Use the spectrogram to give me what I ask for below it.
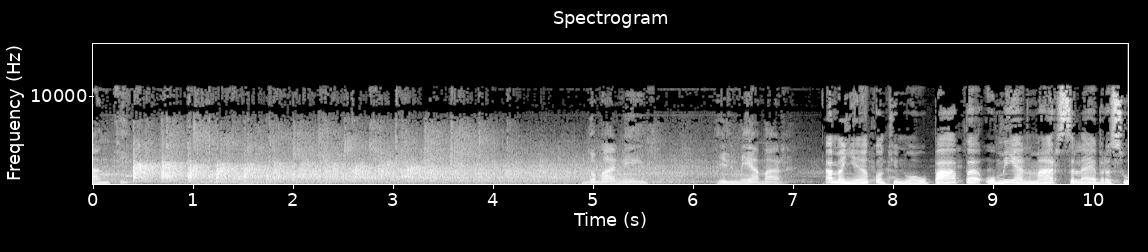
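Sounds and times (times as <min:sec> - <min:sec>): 
speech: 0:00.0 - 0:00.6, 0:04.9 - 0:10.3
large crowd applauding: 0:00.0 - 0:07.2.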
